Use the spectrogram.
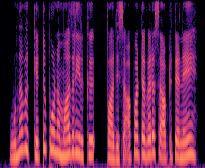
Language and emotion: Tamil, fearful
